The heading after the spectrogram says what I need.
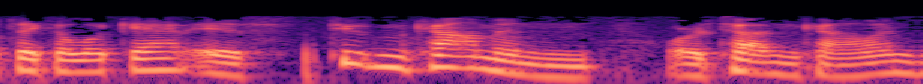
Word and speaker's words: Tutankhamun: And the last game we'll take a look at is Tutankhamun, or Tutankhamun, depends on how you want to pronounce it. I believe it's Tutankhamun, although it's King Tut, whatever.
